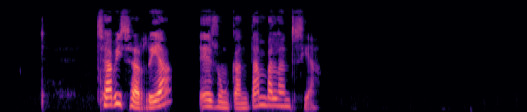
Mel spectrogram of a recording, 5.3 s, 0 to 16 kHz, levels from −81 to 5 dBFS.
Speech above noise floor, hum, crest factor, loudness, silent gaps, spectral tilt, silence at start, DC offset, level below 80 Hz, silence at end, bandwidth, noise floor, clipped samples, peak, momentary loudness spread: 58 dB; none; 22 dB; -21 LUFS; none; -4 dB/octave; 0.95 s; under 0.1%; -76 dBFS; 2.1 s; 11.5 kHz; -79 dBFS; under 0.1%; -2 dBFS; 15 LU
